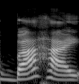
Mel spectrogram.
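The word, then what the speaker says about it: bahay: Shir said, I always make a mistake with bah and so bahigh is house. Buhai is your life.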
